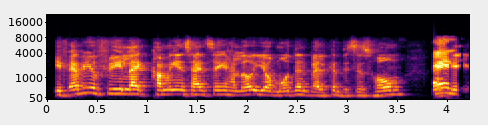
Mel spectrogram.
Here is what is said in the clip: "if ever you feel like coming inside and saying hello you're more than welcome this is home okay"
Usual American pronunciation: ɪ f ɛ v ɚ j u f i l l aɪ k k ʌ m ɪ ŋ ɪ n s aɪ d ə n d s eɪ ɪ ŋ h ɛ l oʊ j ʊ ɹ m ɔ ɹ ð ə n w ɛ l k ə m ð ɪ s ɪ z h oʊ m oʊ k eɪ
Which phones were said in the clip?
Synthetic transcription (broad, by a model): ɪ f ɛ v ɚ j u f i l l aɪ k k ʌ m ɪ ŋ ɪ n s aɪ ə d s eɪ ɪ ŋ h ɛ l oʊ j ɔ m ɔ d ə n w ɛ l k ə m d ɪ s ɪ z h oʊ m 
